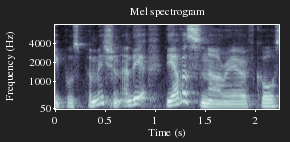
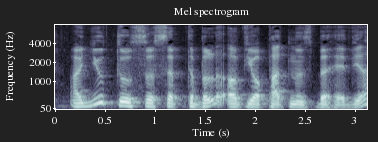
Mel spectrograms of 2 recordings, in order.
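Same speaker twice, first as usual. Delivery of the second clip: put-on East European accent; 3 semitones lower than usual. Reading a text aloud as asked, in a put-on East European accent. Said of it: "Maybe say it in an East European accent".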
